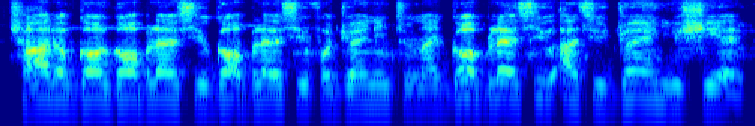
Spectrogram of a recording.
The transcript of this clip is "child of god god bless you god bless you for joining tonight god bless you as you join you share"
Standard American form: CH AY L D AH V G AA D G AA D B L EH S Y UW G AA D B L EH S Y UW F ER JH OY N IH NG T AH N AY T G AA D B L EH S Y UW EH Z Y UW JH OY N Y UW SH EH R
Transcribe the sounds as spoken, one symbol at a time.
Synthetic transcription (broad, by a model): CH AY L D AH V G AA D G AA D B L EH S Y UW G AA D B L EH S Y UW F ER JH OY N IH NG T AH N AY T G AA D B L EH S Y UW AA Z Y UW JH OY N Y UW SH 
